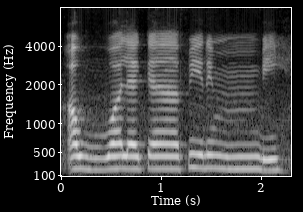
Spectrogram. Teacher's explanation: واو پر مشدد آ رہی ہے تو اس کو سختی اور جماؤں کے ساتھ پڑھیں گے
